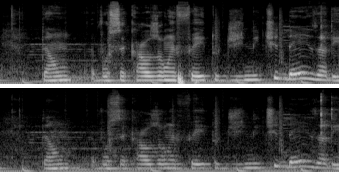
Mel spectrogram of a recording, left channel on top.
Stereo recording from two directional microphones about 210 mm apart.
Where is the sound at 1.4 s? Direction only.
55° left (ahead or behind).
